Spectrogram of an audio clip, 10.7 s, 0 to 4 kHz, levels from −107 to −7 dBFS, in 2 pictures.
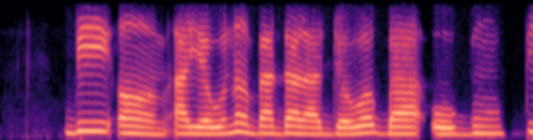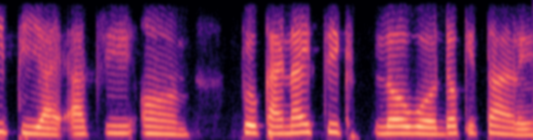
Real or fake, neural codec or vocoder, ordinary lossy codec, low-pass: real; none; Opus, 16 kbps; 3.6 kHz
